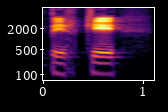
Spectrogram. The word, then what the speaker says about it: perché: E quando vedi E con l'accento acuto alla fine di una parola, per esempio perché, poiché, affinché, la pronuncia è chiusa.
